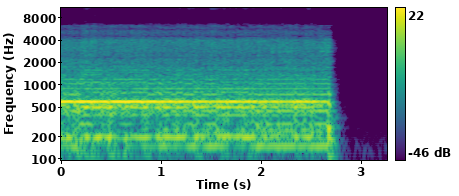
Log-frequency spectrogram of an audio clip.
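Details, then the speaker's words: Stepper motor on step-and-direction drive controlled by a PICO, raised from 500 to 650 RPM: harsh steady buzz at one pitch cutting off abruptly; motor stalls, missing steps and vibrating instead of turning. "and that is what happens when a motor stalls stepper Motors when they stall uh or start missing steps very rapidly it just vibrates it can't uh move fast enough"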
